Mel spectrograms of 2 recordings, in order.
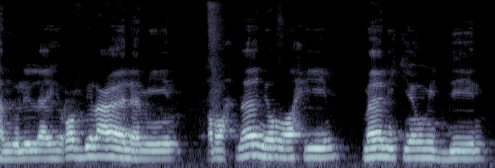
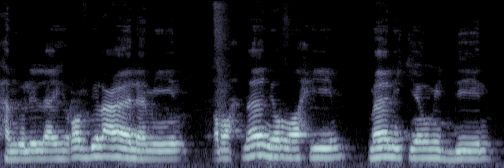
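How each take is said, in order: First: It has a brief pause partway through. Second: The same.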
